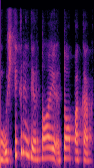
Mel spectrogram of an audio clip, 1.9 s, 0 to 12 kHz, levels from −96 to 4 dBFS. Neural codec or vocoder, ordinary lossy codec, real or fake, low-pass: vocoder, 22.05 kHz, 80 mel bands, WaveNeXt; Opus, 64 kbps; fake; 9.9 kHz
